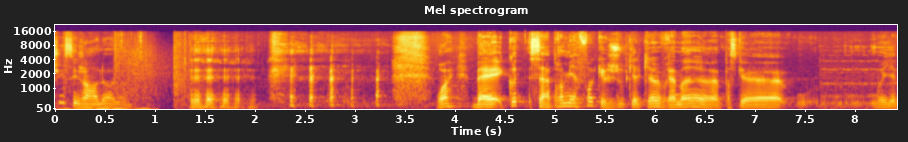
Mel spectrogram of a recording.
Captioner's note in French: rire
